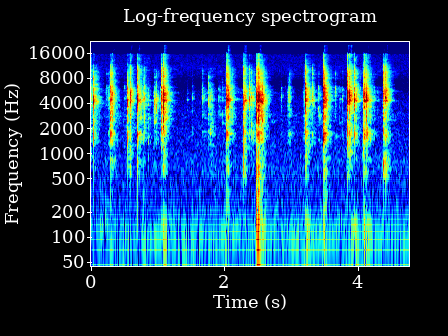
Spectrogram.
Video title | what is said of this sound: Jerry hom g10 basilisk r balisong ( butterfly knife ) | the Tang pins hit the g10 so I think it gives it a weird type of sound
